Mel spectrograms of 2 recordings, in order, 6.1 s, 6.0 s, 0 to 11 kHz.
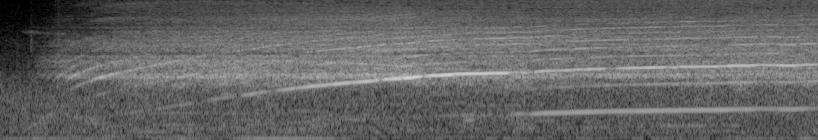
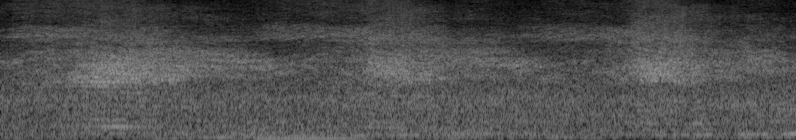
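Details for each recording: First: Air Hogs Wind Flyer toy plane with a 2.7V supercapacitor wired directly to the motor, running with the propeller off. A thin whine climbs in pitch as the motor spins freely; a gear is suspected of slipping. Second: Air Hogs toy plane, likely a Wind Flyer, on tethered round-the-pole flight, powered by a large 2.7 V supercapacitor charged from a lithium-ion battery, after a loose motor joint was re-soldered: smooth high buzz swelling and fading as it circles, no rattle; motor healthy.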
